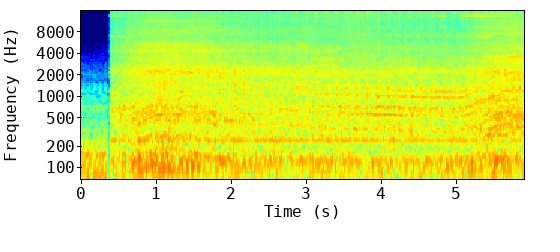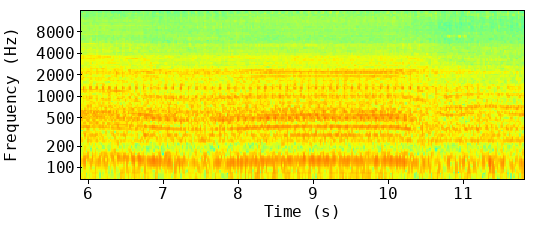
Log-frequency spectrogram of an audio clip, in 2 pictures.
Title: Ej205 Turbo knocking sound at low RPM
